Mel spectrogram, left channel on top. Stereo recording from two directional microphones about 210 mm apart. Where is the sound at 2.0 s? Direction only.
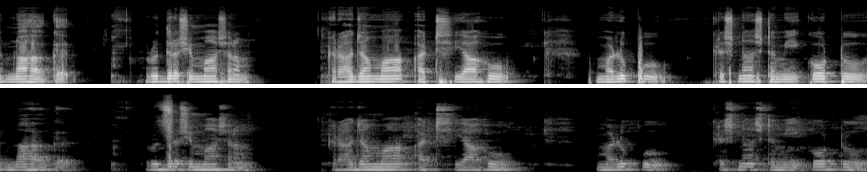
55° left (ahead or behind).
